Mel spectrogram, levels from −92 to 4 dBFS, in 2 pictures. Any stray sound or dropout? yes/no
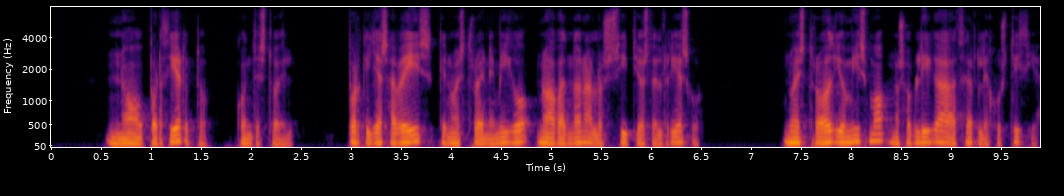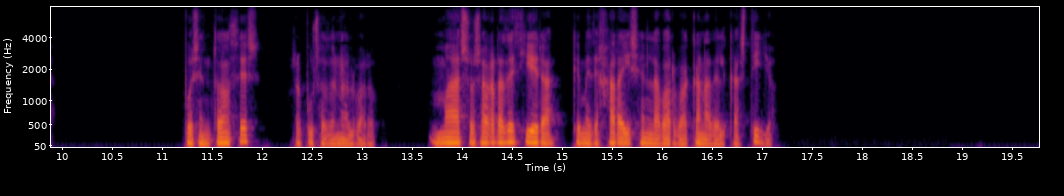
no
